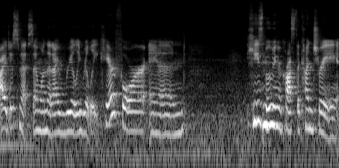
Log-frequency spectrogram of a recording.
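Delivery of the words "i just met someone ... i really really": ordinary delivery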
